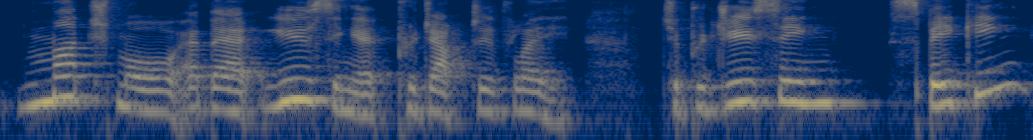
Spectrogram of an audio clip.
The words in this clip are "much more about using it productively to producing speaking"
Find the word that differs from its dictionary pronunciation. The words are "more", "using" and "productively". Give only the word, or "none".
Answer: none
